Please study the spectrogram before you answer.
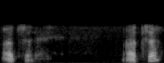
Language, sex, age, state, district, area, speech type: Bengali, male, 30-45, West Bengal, Darjeeling, rural, conversation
